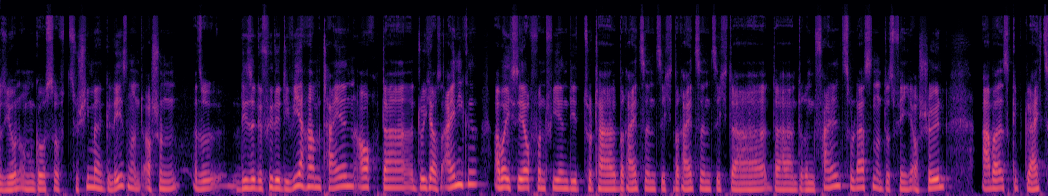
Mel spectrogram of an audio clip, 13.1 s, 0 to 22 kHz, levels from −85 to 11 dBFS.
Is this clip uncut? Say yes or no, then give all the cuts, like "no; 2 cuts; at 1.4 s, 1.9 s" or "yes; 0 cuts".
no; 3 cuts; at 3.0 s, 6.1 s, 8.4 s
